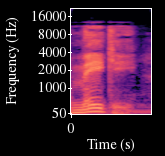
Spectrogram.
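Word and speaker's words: maegi: The locals call her Maggy the Frog, though that's probably a mispronunciation of Maggy, which is what they call blood magic practitioners from Essos.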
